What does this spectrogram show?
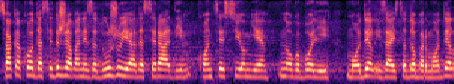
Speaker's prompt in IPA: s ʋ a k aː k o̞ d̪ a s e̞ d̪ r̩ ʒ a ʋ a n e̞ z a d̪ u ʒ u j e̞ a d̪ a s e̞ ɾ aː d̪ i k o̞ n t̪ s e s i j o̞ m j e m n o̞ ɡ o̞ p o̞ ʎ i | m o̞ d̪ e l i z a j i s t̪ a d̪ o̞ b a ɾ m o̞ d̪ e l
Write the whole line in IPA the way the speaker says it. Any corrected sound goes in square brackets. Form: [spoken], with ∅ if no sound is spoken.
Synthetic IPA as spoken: s ʋ a k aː k o̞ d̪ a s e̞ d̪ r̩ ʒ a ʋ a n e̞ z a d̪ u ʒ u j e̞ a d̪ a s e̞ ɾ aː d̪ i k o̞ n t̪ s e s i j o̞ m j e m n o̞ ɡ o̞ [b] o̞ ʎ i | m o̞ d̪ e l i z a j i s t̪ a d̪ o̞ b a ɾ m o̞ d̪ e l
